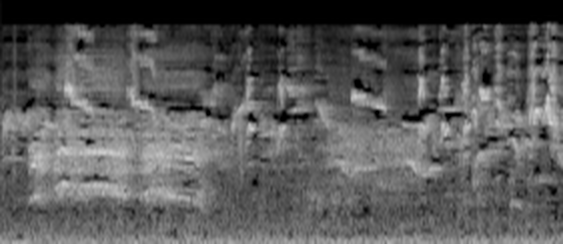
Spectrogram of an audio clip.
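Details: Tame Oriental magpie-robin singing in many voices while dancing with wings spread and tail fanned; dense overlapping warbled and whistled phrases run on without a break, fairly loud and blurred.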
